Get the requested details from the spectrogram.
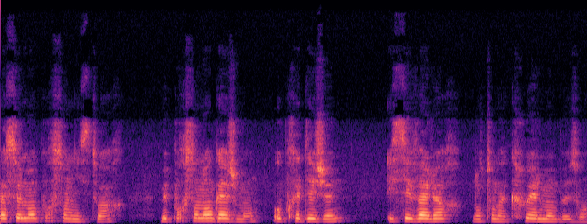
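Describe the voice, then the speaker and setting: A woman speaks at a moderate pace in a fairly high pitch. Her intonation is monotone and flat. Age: 20s. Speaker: student filmmaker. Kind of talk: scripted narration.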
